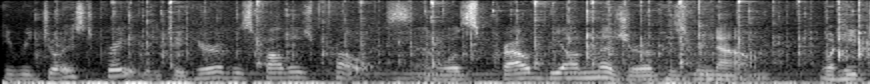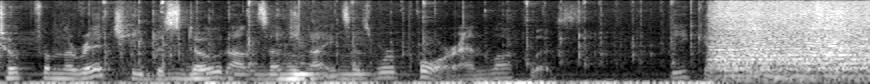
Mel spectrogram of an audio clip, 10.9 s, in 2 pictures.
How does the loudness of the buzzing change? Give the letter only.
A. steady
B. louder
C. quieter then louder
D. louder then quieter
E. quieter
B.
